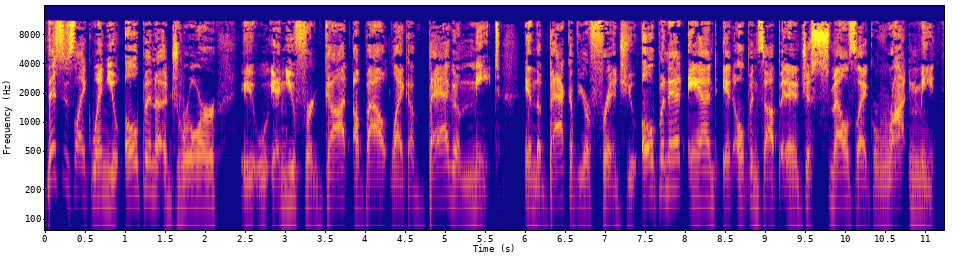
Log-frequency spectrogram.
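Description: A man's voice: mid-range voice, expressive, moderate pace, no echo. A man hosting a political livestream, giving opinionated news commentary with casual asides in a scornful, indignant, crudely humorous manner.

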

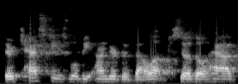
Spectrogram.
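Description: A man's voice: mid-range voice, flat delivery, brisk, a little mellow. Echoey man giving opinionated commentary. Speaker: guest commentator on a talk show. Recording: echoey room with long reverb.

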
